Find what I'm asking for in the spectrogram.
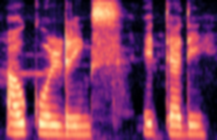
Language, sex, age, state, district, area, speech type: Odia, female, 18-30, Odisha, Malkangiri, urban, spontaneous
